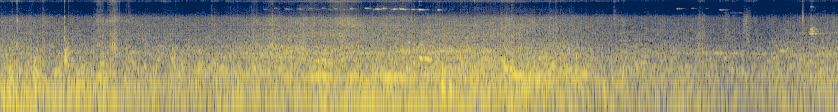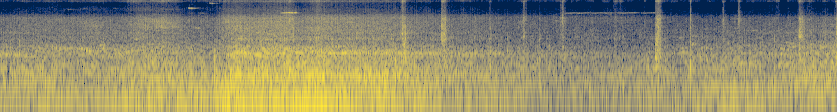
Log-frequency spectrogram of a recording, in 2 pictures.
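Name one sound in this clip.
Traffic rumbles steadily along a street nearby.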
